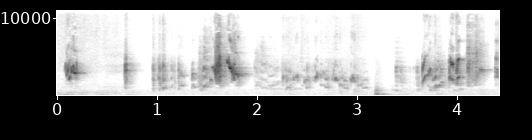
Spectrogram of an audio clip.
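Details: Indoor pet budgerigars give short sharp chirps and a louder squawk, then a low scratchy murmur of chatter before a fresh burst of twittering.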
